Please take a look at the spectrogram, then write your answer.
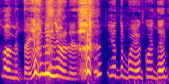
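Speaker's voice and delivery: crying loudly. Acted. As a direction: sob through the comfort. Daughter sobbing while comforting mother.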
